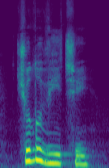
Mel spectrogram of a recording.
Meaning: 1. masculine 2. male
- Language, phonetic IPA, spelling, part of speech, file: Ukrainian, [t͡ʃɔɫɔˈʋʲit͡ʃei̯], чоловічий, adjective, Uk-чоловічий.ogg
